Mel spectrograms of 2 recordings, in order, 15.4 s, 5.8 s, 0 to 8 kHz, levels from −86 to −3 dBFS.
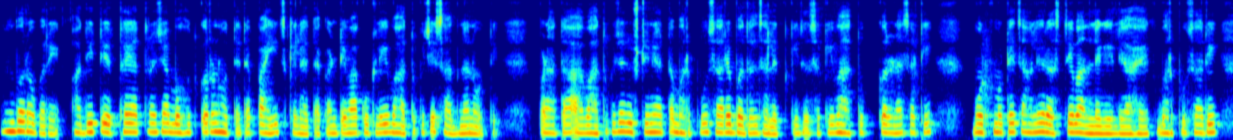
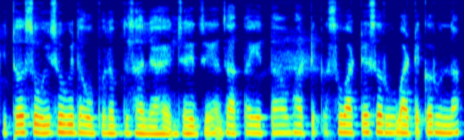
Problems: none marked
